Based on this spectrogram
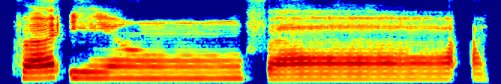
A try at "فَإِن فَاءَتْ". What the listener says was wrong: MashaAllah, good. Alhamdulillah.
